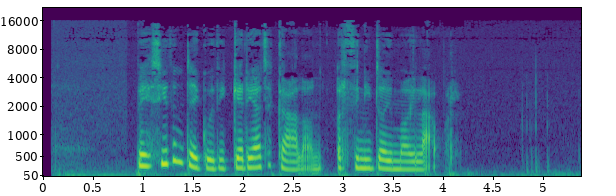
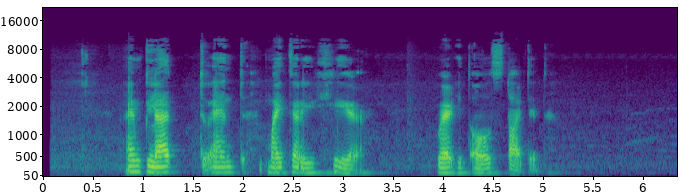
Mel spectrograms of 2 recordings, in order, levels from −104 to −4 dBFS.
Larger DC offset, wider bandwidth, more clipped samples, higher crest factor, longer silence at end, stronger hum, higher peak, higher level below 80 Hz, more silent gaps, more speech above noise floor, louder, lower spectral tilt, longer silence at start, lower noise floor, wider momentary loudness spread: neither; first, 16 kHz vs 10.5 kHz; neither; second, 18 dB vs 24 dB; second, 1.25 s vs 1.4 s; neither; second, -8 dBFS vs -4 dBFS; first, -50 dBFS vs -72 dBFS; neither; second, 31 dB vs 40 dB; first, -24 LUFS vs -27 LUFS; about the same, -5.5 dB/octave vs -5.5 dB/octave; second, 0.3 s vs 0.8 s; second, -55 dBFS vs -67 dBFS; second, 11 LU vs 14 LU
